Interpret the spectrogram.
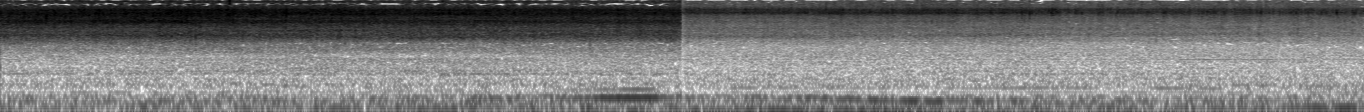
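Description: Diced onion and bacon sizzling in a frying pan, a steady hiss. About seven seconds in it drops abruptly to a quieter sizzle, with tomato now in the pan.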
